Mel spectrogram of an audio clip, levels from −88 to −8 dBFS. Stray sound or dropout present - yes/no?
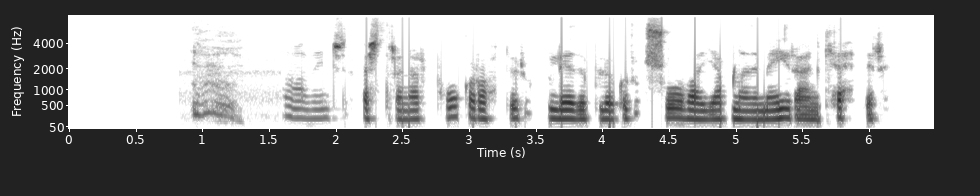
yes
